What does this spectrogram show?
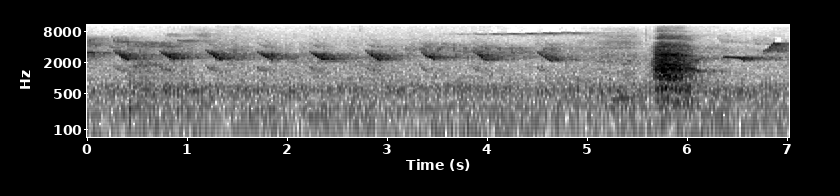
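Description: A bird singing a run of short falling notes, about two a second, over a faint steady outdoor background. Near the end comes one short, loud burst of noise, louder than the song.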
